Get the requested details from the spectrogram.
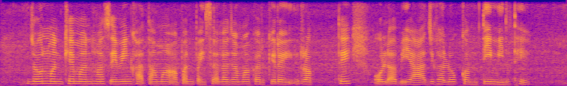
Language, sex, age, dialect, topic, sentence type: Chhattisgarhi, female, 18-24, Western/Budati/Khatahi, banking, statement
